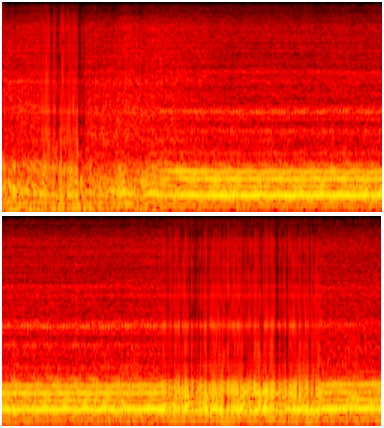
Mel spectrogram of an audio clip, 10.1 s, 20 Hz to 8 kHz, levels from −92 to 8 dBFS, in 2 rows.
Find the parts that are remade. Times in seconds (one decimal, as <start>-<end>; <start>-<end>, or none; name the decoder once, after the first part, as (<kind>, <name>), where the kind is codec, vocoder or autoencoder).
0.5-1.1 (vocoder, BigVGAN v2); 7.2-9.3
